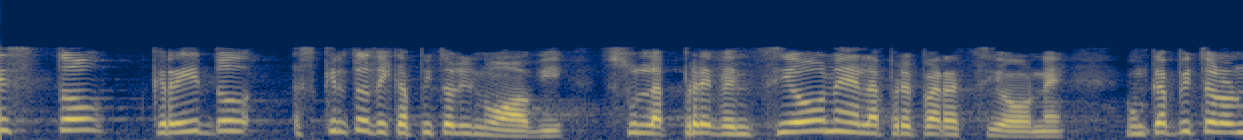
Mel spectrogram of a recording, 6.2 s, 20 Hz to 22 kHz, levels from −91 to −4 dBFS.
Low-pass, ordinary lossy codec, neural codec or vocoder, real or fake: 5.4 kHz; none; autoencoder, 48 kHz, 128 numbers a frame, DAC-VAE, trained on Japanese speech; fake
